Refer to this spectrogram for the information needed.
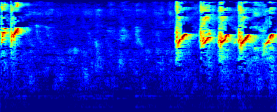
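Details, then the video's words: Oriental white-eye, recorded singing hard for training and luring: a brief high note, a quiet stretch of faint twitters, then five loud, clipped, downslurred chirps in rapid series. "WICEH GACOR SUARA BESET COCOK UNTUK MASTERAN DAN PANCINGAN WICEH BAHAN"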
